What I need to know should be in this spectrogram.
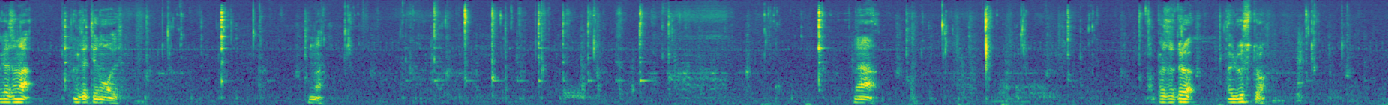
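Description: A man chews and slurps pasta with his mouth close to the microphone.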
